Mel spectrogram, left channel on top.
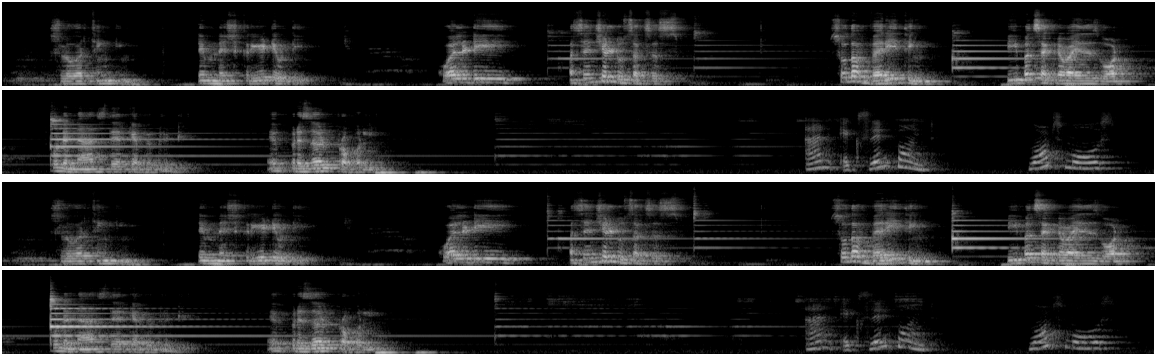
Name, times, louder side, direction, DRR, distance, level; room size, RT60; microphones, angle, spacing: voice 1, 0.1-1.3 2.0-3.0 4.4-5.1 5.7-6.8 8.3-9.3 10.0-11.3 12.0-13.4 14.2-15.3, left 1 dB, 80° left, 1 dB, 3.1 m, -25 dB
sound 1, 5.4-6.6 6.9-7.6 9.5-11.7 12.0-15.2 16.5-17.6 17.8-18.4 18.9-19.0 19.5-19.6 20.5-20.6, right 5 dB, 70° right, 1.6 m, -32 dB
voice 2, 19.6-20.8 21.8-22.6, left 3 dB, 55° left, 3 dB, 1.0 m, -35 dB
9.2 x 7.8 x 6.8 m, 0.67 s
head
